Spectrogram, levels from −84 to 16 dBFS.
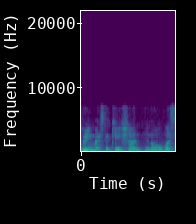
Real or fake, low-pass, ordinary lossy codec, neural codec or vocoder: fake; 7.2 kHz; Opus, 24 kbps; codec, 16 kHz in and 24 kHz out, 2.2 kbps, FireRedTTS-2 codec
